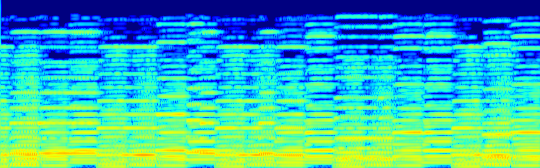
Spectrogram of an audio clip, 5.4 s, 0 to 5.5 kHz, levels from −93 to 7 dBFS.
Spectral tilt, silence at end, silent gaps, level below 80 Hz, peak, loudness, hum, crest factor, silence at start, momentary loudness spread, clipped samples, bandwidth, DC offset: -7.5 dB/octave; 0 s; none; -42 dBFS; -12 dBFS; -24 LUFS; none; 12 dB; 0 s; 3 LU; under 0.1%; 5.2 kHz; under 0.1%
